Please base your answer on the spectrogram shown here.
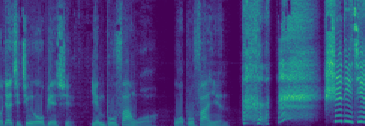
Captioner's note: laughs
